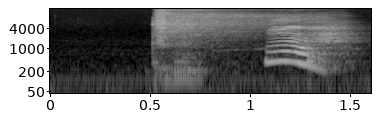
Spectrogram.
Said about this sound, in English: So excited you had to yawn about it. I was so excited that I had to yawn.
